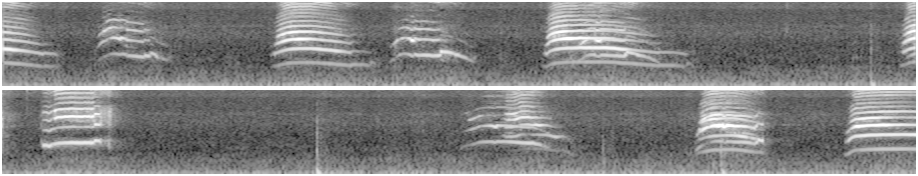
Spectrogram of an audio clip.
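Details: Two household cats, Kiko and Koko: a busy string of short, quick meows and chirps, some overlapping, rising and falling in pitch, with occasional clicks in the background.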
